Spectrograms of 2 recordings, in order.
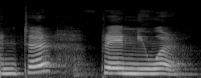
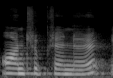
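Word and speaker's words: entrepreneur: हैं इसको इसे बहुत सारे लोग बोलते हैं इंटर प्राण युवर ठीक है इंटरफेयर लेकिन इसकी सही प्रनंसीएशन क्या है मतलब व्यवसाय डी ट्रू एंटरप्रेन्योर इसे एन दूर नोट एन ड्रीमर सच्चा एंटरप्रेन्योर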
